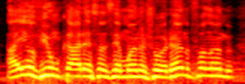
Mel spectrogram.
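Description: A man's voice: sits high, steady tone, rapid-fire, warm tone, faint music behind. A man with a Brazilian Portuguese accent preaching an emphatic church sermon as a pastor, addressing his congregation directly.

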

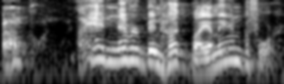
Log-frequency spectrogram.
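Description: An older recovery speaker from Flint, Michigan, tells a profane, self-mocking story at a retreat, laughing often. His voice is high-pitched, husky, and sing-song, and he talks a little fast.

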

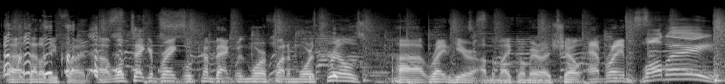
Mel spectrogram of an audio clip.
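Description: A man's voice: medium pitch, big pitch swings, moderate pace, few pauses, music in the background. A man hosting a talk show, chatting casually, teasing his co-hosts and laughing often. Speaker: show host. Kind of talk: casual chat.

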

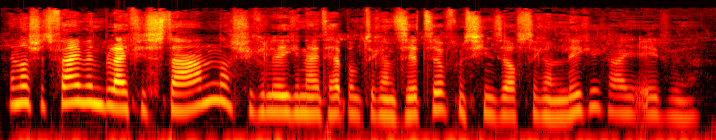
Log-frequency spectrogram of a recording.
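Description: A calm yoga instructor with a clear, smooth voice at a medium pitch. The delivery is soothing and unhurried, guiding breathing, stretching and relaxation step by step. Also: dry recording.

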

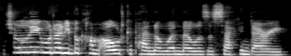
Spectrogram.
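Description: A woman co-hosting a casual podcast, playful, with quick reactions. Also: a little high, lively intonation. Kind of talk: casual chat.

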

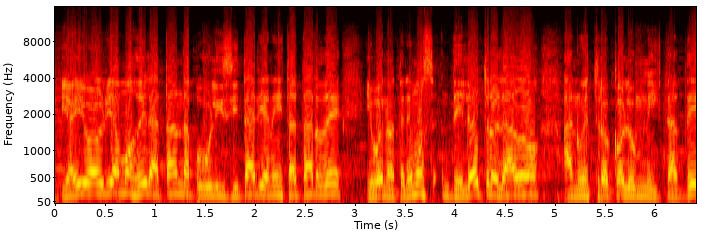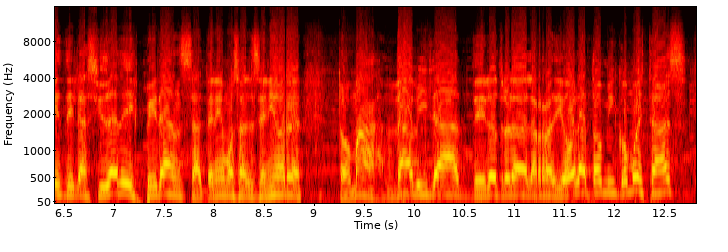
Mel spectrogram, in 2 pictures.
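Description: A man's voice: a little high, fairly quick, fairly bright tone, soft background music. A man in his twenties with an Argentine Spanish accent, hosting a radio show in a friendly, easygoing way with curious questions. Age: 20s. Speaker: radio host. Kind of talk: casual radio chat.

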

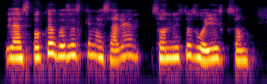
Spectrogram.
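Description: A woman's voice: medium pitch, a little fast, darkish tone, dry recording. Blunt young woman, dry sound. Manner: blunt, acts out quoted people. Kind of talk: casual chat.

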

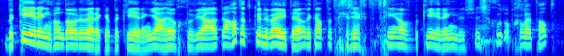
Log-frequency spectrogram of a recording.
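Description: A man's voice: medium pitch, fairly even intonation, rapid-fire, darkish tone. Man preaching an informal sermon. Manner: conversational, many fillers and self-corrections, asks the congregation questions. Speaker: lay preacher.

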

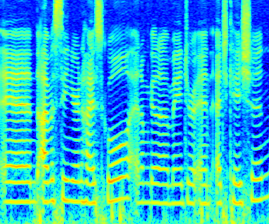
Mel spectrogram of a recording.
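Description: An eighteen-year-old woman from Illinois joins a casual podcast as a guest and talks about herself in an easygoing, matter-of-fact way. Her voice sits a little high. A faint hiss runs under the recording. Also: little pitch movement, moderate pace. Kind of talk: casual chat.

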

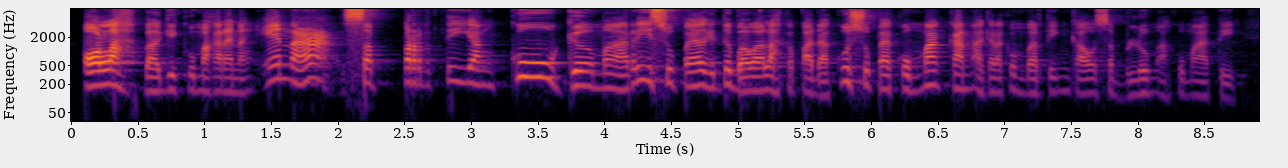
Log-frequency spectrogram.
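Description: A pastor voicing an old, blind, dying father who asks his son to hunt and cook him a meal, in a slow and pleading way. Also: on the high side, lively intonation, lightly acted.

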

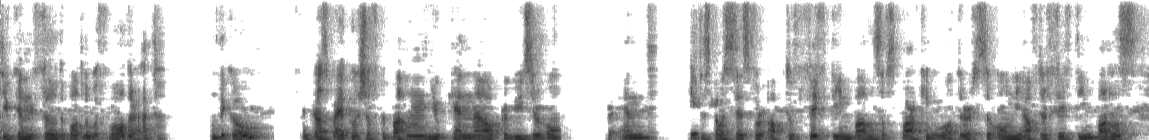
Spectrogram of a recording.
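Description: Man, startup founder, pitch delivery, earnest, explanatory, halting pauses, medium pitch. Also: rough recording. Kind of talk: rehearsed startup pitch and answers.

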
